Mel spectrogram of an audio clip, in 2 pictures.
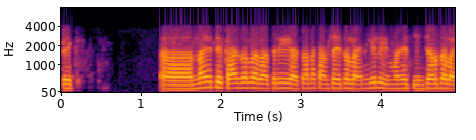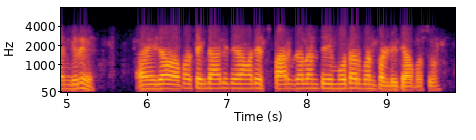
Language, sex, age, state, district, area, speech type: Marathi, male, 30-45, Maharashtra, Akola, rural, conversation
